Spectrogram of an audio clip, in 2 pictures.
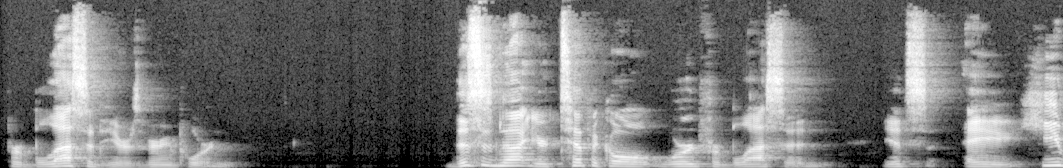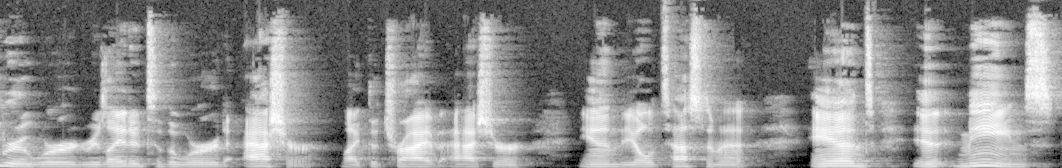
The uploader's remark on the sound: Recorded at Cornerstone Church in Mesa, AZ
